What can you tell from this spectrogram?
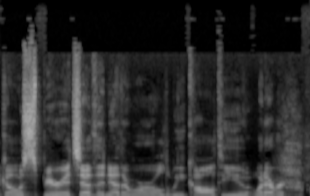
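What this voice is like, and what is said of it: Creepy spooky voice. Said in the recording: “creepy voice ... weird voice”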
